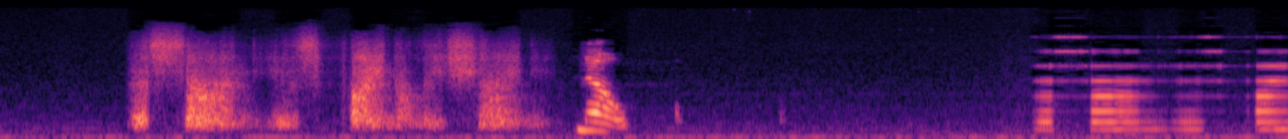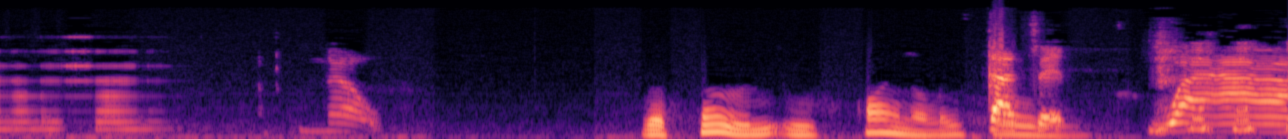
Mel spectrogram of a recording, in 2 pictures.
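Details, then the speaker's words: Cochlear implant hearing simulation: short spoken phrases, some rough and noisy, others buzzy and tonal. These are vocoded versions of a sentence ("The sun is shining") played to the normal ear to match what the implant ear hears; sounds slightly nasal, congested. "자 다시 한번 들어보시겠어요 살짝 코막힌듯한 음성입니다 나쁘지 않습니다"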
